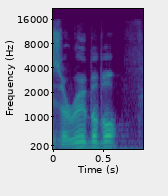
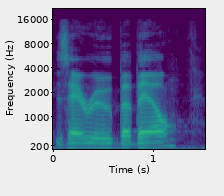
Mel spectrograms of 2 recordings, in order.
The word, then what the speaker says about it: Zerubbabel: They were led by a man, depending on how you like to pronounce it. I'm Southern, so I like to say Zerubbabel. Some may say Zerubbabel.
